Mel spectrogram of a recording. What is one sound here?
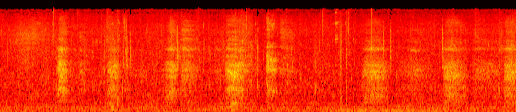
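A young man talks quietly into a nearby microphone.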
